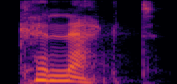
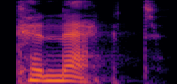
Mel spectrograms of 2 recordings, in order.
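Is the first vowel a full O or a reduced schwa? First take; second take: schwa; schwa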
